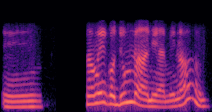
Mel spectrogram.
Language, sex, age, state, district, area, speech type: Nepali, female, 45-60, West Bengal, Jalpaiguri, rural, conversation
